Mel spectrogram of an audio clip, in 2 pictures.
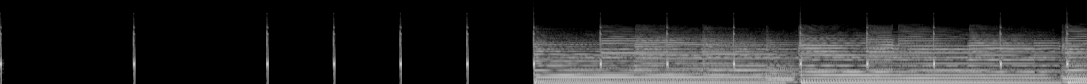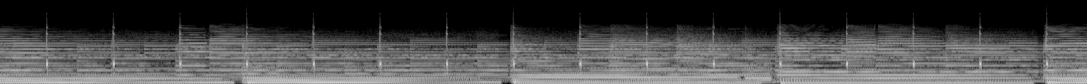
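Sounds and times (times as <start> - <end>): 
guitar: 5.4 - 21.7.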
